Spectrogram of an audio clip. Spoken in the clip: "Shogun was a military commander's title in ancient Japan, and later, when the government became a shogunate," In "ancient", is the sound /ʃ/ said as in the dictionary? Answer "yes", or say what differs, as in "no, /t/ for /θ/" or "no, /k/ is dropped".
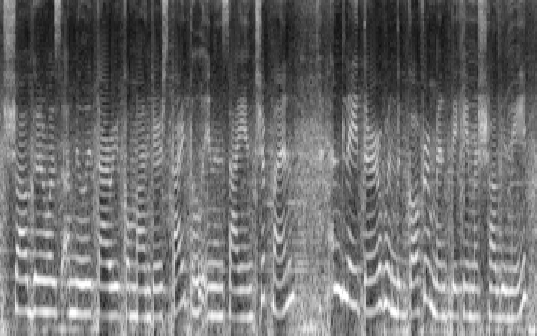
no, /s/ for /ʃ/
